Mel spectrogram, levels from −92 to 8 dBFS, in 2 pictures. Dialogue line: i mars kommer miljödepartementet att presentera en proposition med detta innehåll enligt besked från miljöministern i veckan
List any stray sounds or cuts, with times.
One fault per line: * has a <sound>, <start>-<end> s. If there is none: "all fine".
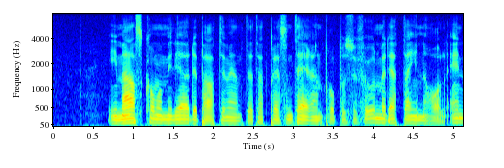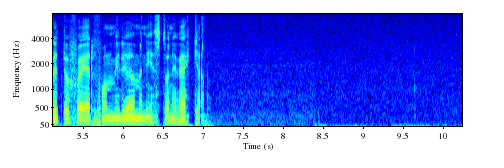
all fine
